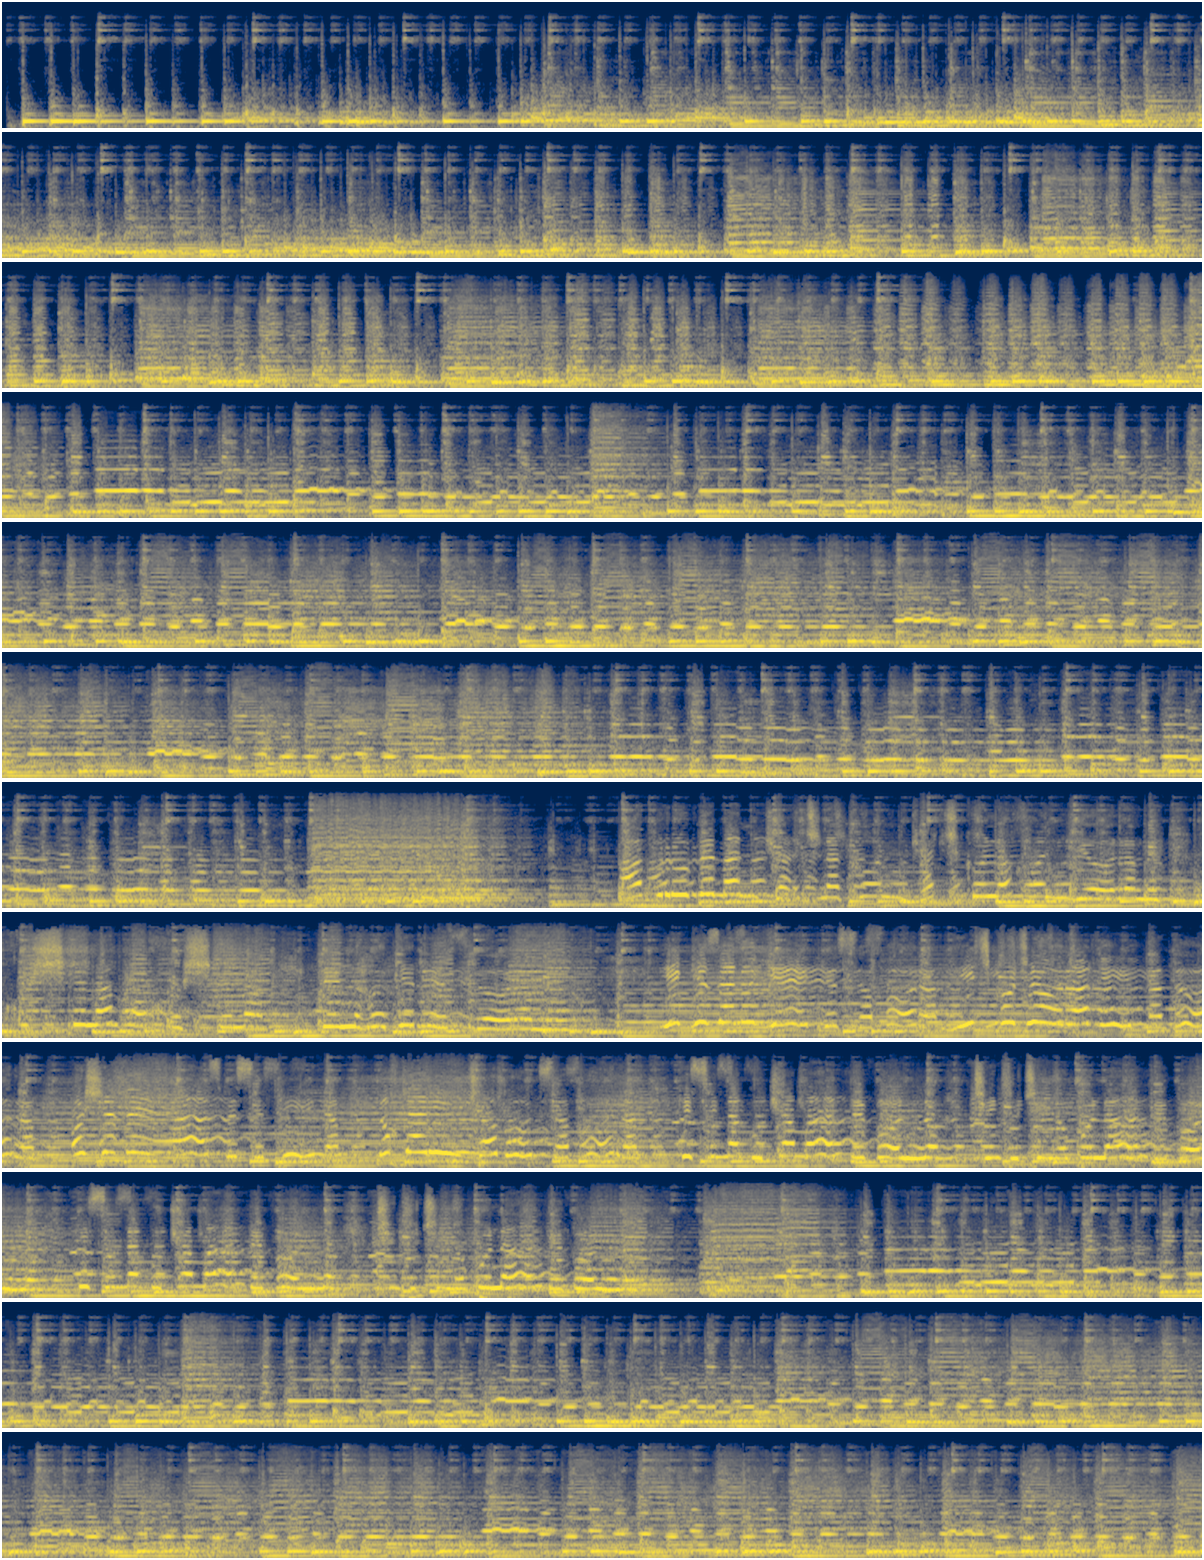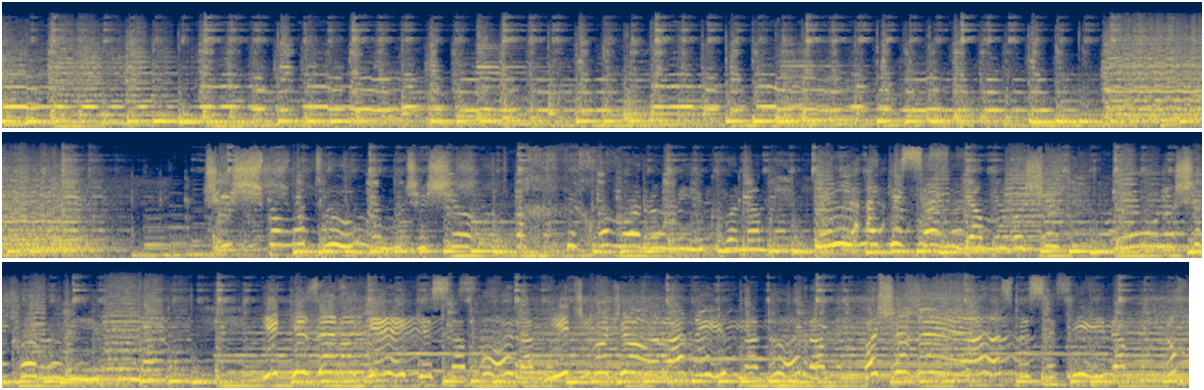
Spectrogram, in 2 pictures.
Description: اهنگ شاد ایرانی
اهنگ شاد قدیمی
